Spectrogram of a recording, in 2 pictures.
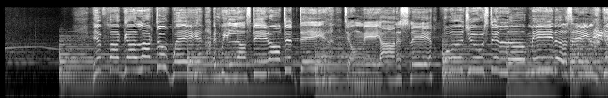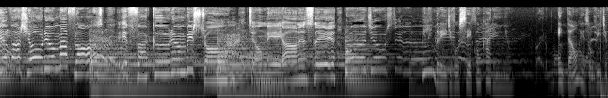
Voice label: BOA NOITE F, telemensagem

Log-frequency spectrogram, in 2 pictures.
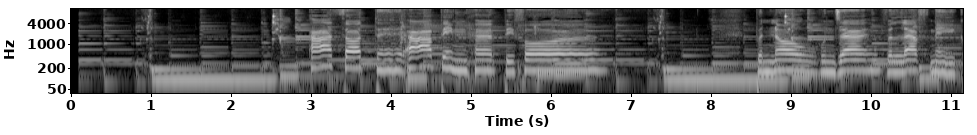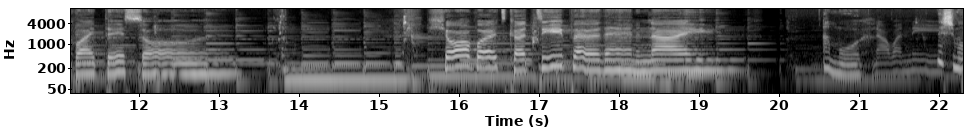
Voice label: BOA NOITE ROMANTICA F, telemensagem

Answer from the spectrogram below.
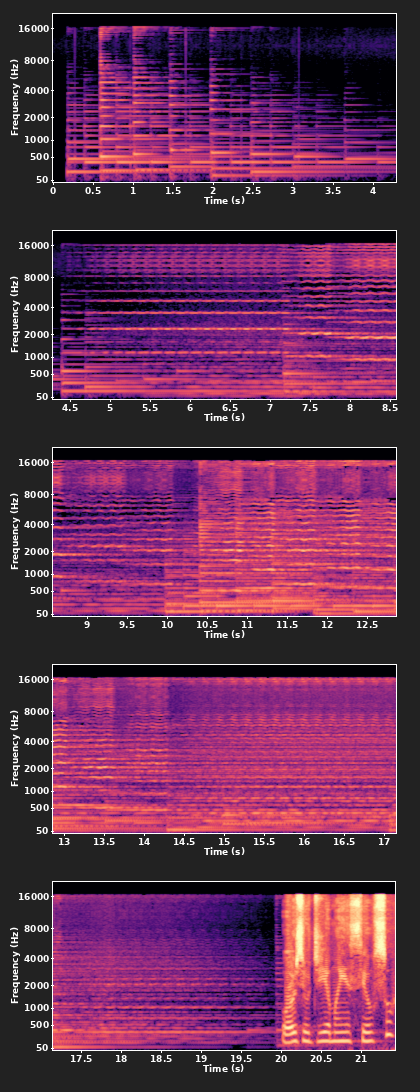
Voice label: ANIV AMIGA FEM, telemensagem

